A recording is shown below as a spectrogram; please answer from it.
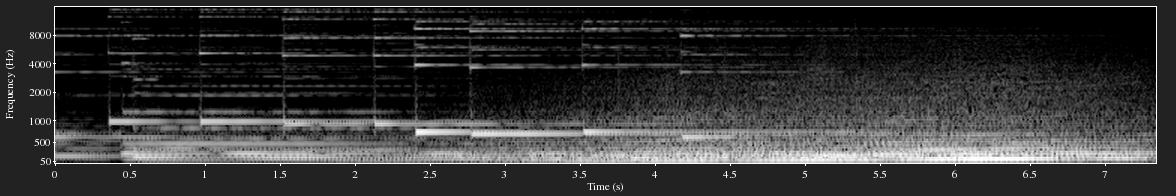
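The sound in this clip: A low rumble like a car driving down a lonely road, swelling louder toward the end beneath bright, ringing chime tones that strike a few times at the start and then fade.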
